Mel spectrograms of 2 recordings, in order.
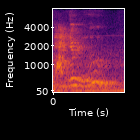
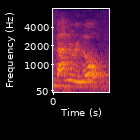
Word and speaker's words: Vanderloo: I'm learning how to say it better. Did you hear that? I used to say it like a Southern California surfer girl, like I am. I used to call them Vanderloo, but no, their name is Vanderloo.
